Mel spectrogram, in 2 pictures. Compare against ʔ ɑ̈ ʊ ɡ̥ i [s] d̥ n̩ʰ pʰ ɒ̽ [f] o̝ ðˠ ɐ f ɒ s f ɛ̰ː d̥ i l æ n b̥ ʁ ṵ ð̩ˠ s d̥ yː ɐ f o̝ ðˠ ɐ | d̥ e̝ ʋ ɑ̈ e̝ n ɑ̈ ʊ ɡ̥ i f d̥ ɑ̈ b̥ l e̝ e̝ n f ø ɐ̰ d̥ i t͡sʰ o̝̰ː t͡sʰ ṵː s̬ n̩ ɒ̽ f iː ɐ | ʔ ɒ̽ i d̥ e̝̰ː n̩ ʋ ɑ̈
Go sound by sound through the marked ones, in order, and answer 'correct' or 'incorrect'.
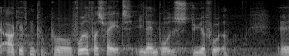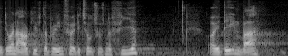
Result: incorrect: f, correct

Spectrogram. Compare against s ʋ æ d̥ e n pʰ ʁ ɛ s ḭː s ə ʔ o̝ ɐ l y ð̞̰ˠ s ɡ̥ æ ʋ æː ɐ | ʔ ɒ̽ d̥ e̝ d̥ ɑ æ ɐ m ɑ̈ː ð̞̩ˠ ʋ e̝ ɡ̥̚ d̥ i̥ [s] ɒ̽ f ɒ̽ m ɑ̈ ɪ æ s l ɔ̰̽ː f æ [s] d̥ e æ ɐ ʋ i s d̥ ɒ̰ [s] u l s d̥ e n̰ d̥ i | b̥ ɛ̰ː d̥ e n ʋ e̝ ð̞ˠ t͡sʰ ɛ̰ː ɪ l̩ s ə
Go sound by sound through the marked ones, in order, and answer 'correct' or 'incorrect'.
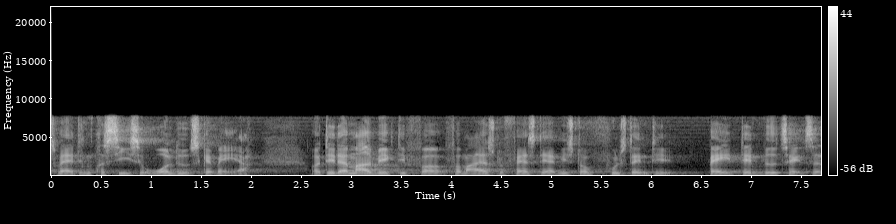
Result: incorrect: f, correct, incorrect: f

